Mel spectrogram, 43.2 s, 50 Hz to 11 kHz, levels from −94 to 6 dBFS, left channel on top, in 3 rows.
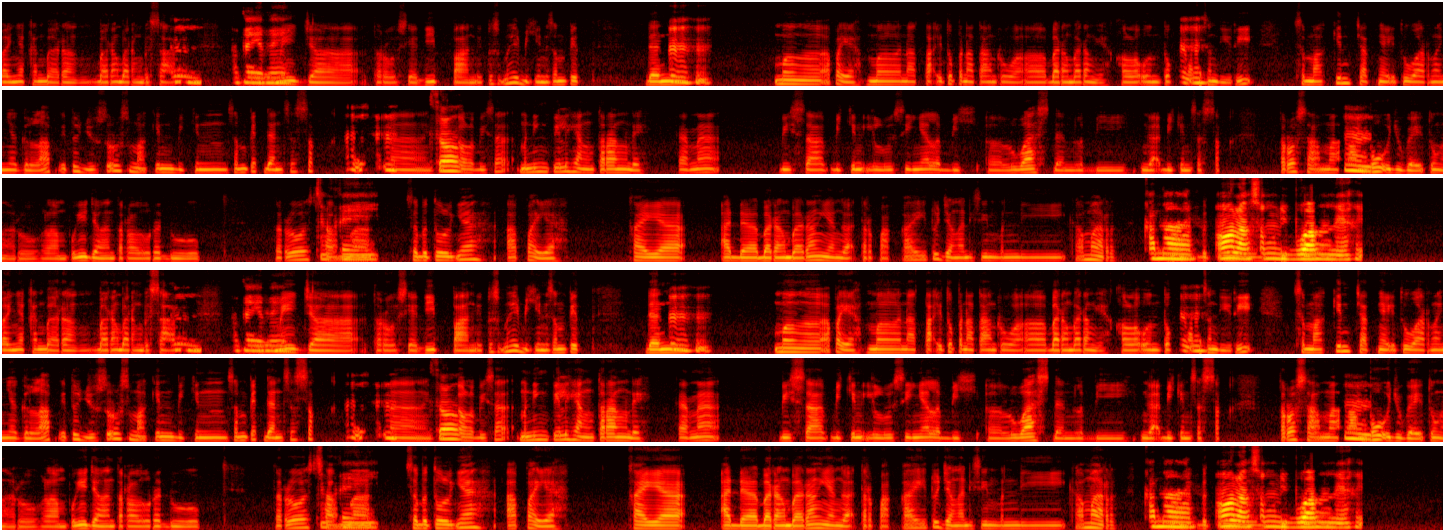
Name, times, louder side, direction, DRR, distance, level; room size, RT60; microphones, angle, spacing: voice 1, 0.0-1.7 2.6-5.8 6.4-6.9 7.7-11.6 12.1-17.5 18.3-20.9 21.2-21.6 22.2-26.5 27.2-30.8 31.6-32.5 32.9-34.5 35.1-35.7 36.0-40.0 40.6-41.4, right 1 dB, 55° right, 2.2 m, -38 dB
voice 2, 1.7-2.0 2.3-2.9 6.7-7.1 11.8-12.1 17.9-18.4 18.8-19.0 27.8-28.1 32.0-32.6 40.3-42.4, left 2 dB, 20° left, 2.7 m, -31 dB
head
